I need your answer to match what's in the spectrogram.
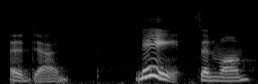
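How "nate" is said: scolding. Acted. Mom scolding Dad, laughing.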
